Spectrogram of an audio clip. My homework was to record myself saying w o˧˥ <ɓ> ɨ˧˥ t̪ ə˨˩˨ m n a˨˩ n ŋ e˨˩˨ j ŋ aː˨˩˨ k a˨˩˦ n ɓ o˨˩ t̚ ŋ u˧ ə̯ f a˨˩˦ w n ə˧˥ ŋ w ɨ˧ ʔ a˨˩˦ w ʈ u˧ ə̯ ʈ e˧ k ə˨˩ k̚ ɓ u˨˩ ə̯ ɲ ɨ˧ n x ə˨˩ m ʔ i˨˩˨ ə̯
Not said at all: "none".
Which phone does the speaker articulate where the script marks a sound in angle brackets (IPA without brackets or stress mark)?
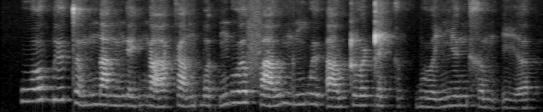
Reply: ɓ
